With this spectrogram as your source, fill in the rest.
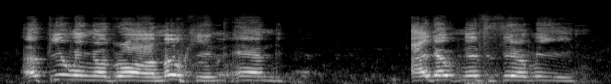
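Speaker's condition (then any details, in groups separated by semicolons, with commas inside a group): Cerebral palsy; legs affected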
